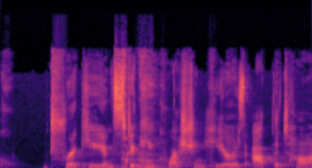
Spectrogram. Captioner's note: attendee clears throat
